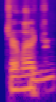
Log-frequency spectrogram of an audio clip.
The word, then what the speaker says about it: turmeric: and then a little turmer turmeric how do you say that turmeric turmeric there you go turmeric that's what bid's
